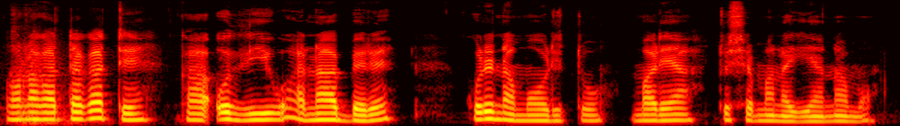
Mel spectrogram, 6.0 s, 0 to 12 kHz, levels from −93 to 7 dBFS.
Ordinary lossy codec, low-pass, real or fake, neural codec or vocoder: none; none; real; none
